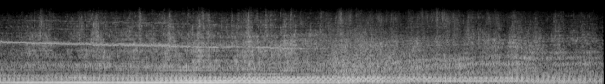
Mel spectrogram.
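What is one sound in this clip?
A small propeller plane's engine drones as it flies past.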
